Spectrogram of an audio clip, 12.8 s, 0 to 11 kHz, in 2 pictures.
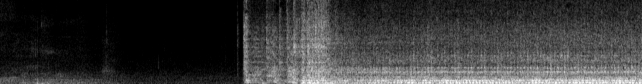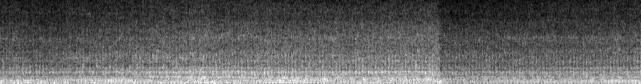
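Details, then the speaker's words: Jaguar X-Type diesel, Jaguar's first diesel engine, cold start: short crank, then loud rattly cold-diesel clatter settling into an even idle; normal noise for a cold diesel. "Då är det så att, ja, ni hör själv, här är lite svårt att överrösta den här just nu när den är kall. Det här är ju, som ni hör, ingen V6 bensinare, utan det här är ju Jaguars första försök med dieselmotorer."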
